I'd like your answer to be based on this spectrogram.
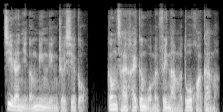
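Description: A cunning, wheedling crook, as a narrator plays him, low-voiced and husky. Recorded dry and close as a storybook reading. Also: male voice, animated, a little fast, no room sound. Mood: bitter. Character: cunning man, pleading then smug.

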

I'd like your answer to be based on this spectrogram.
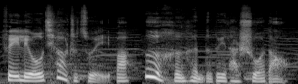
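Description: A woman narrating a historical-fiction audiobook in an expressive storytelling manner. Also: low voice, moderate pace, faint music behind.

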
